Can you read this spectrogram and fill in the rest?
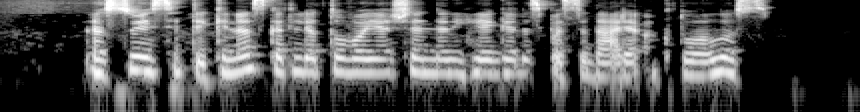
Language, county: Lithuanian, Vilnius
